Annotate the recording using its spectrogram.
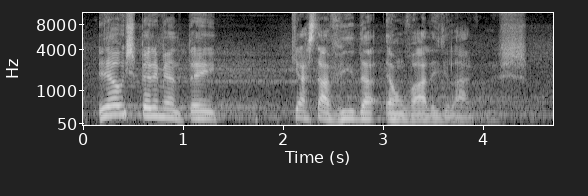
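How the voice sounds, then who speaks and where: Audible room echo surrounds a man with a fairly high pitch who speaks at a fairly slow pace, his pitch making very wide swings. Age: 60s. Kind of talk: sermon.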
